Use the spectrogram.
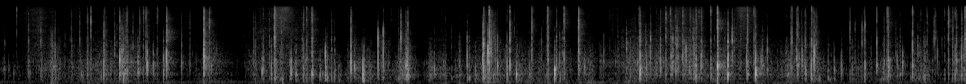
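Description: A paper pasta bag with a clear plastic window, full of dry fusilli, is held upright and squeezed and crinkled with fingertips and nails, making the pasta inside shift. Dense, crisp crinkles and dry crackles come in bright, rapid bursts with almost no low end. Brief quiet gaps fall near 2.4 and 4.1 seconds.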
